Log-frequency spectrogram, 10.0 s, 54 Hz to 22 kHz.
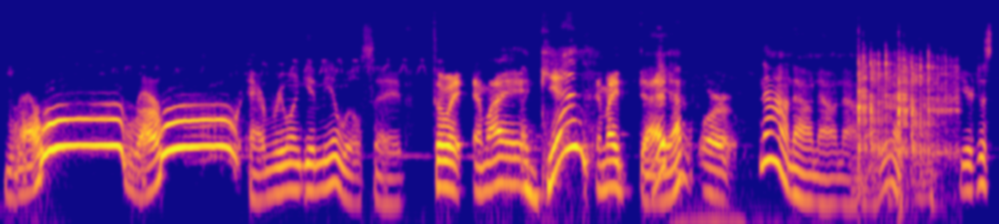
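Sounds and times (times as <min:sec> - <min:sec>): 
person imitating a creature's triumphant roar: 0:00.0 - 0:02.4
speech: 0:00.1 - 0:01.9, 0:02.5 - 0:09.9.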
